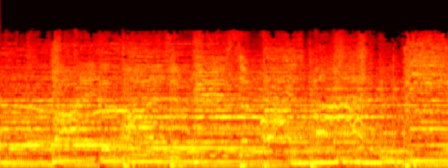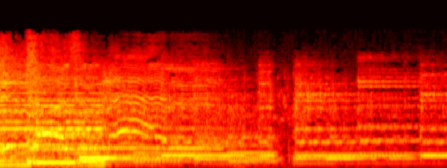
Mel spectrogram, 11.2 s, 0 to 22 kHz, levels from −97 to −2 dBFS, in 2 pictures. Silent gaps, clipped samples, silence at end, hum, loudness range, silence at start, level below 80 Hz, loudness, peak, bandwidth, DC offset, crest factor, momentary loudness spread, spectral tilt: none; under 0.1%; 0 s; none; 10 LU; 0 s; -46 dBFS; -24 LUFS; -10 dBFS; 10.5 kHz; under 0.1%; 14 dB; 13 LU; -4.5 dB/octave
